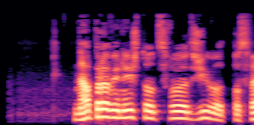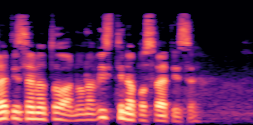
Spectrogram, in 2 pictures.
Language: Macedonian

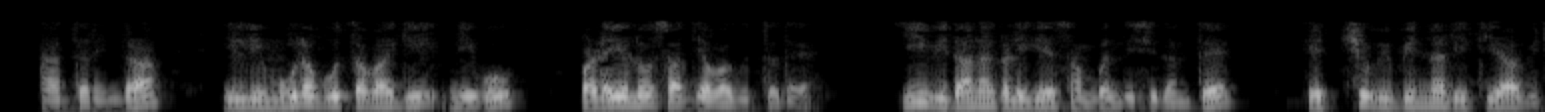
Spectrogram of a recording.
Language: Kannada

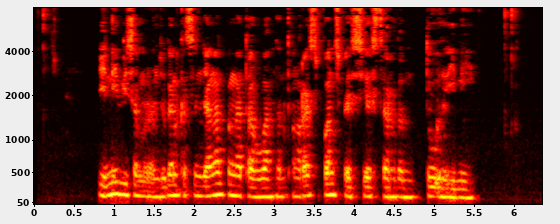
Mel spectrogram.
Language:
Indonesian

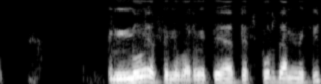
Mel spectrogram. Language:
Assamese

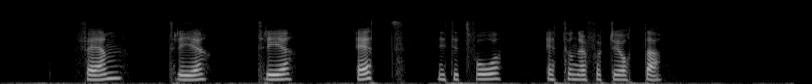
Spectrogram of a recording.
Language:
Swedish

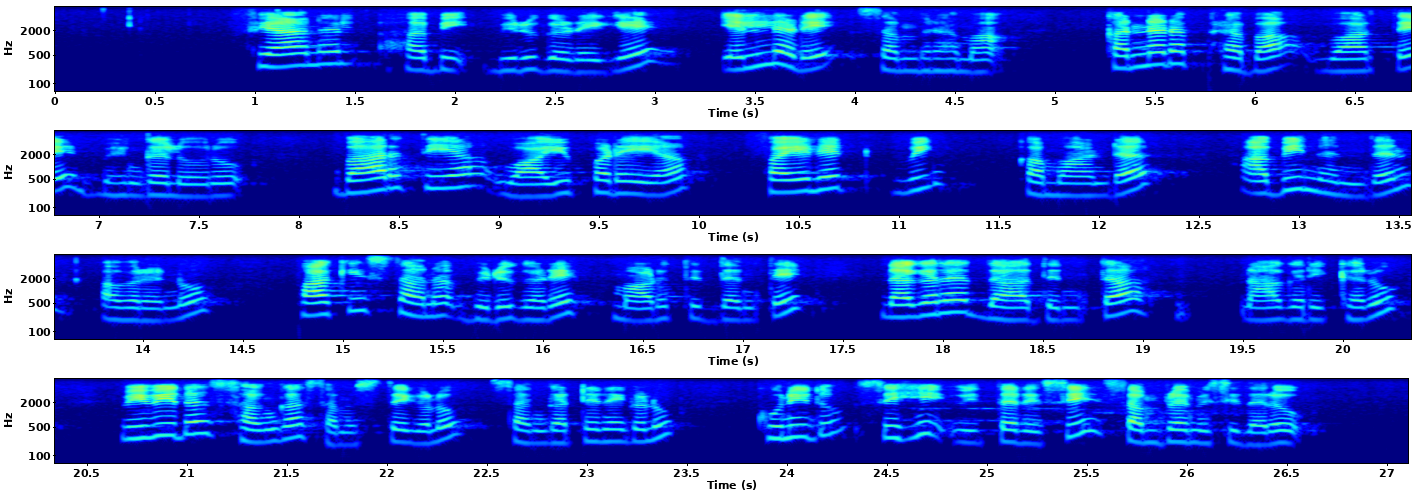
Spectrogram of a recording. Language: Kannada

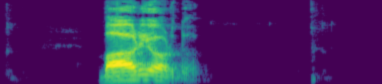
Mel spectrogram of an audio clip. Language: Turkish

